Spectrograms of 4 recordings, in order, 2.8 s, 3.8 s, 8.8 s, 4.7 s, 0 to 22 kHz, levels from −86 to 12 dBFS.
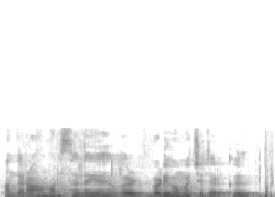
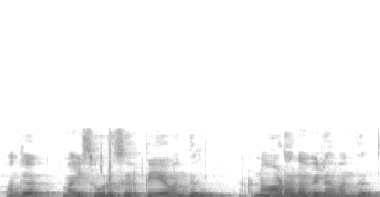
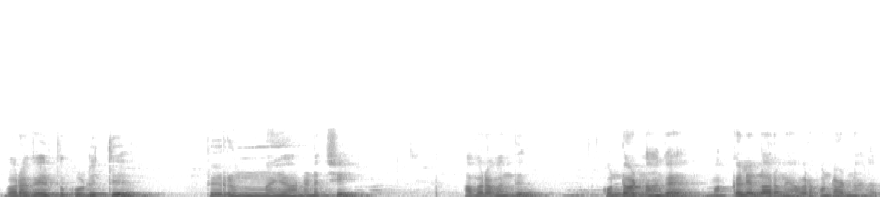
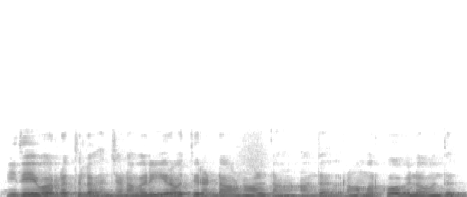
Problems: background sounds at intervals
